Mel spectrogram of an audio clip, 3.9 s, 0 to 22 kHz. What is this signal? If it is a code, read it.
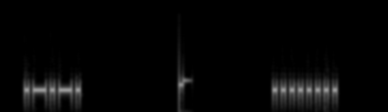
Morse code, heard as a keyed tone, about 28 wpm, 700 Hz. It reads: <AR> <HH>
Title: Single Character (Letter:Number:Punctuation:Prosign) Alt 28wpm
